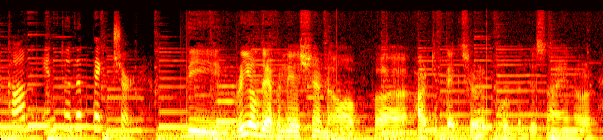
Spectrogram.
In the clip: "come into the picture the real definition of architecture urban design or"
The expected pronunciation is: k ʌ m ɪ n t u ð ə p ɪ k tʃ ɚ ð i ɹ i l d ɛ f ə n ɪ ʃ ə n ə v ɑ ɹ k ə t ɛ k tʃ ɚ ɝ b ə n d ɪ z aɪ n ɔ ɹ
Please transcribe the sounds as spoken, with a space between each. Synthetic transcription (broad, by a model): k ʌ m ɪ n t u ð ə p ɪ k tʃ ɚ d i ɹ i l d ɛ f ə n ɪ ʃ ə n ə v ɑ ɹ k ə t ɛ k tʃ ɚ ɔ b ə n d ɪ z aɪ n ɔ ɹ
